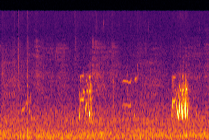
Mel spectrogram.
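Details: Turkeys fighting to settle a pecking order give two short trilled bursts, one faint and one louder near the end, with a brief thin note between them. A steady low background hum runs throughout.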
